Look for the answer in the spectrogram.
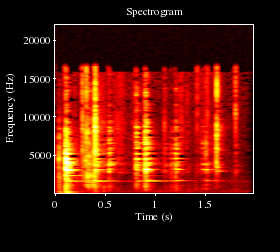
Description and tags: Clink of bottles of spirit.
